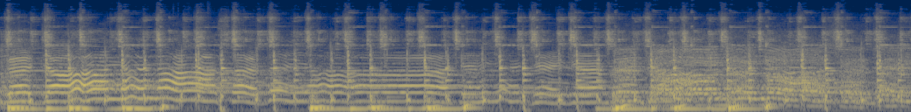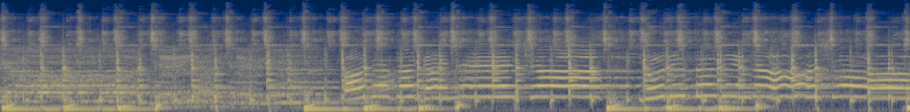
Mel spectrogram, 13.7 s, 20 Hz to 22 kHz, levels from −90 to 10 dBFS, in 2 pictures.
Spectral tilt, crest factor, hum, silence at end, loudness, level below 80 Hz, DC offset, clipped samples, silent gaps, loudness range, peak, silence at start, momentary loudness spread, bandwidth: -3.5 dB/octave; 14 dB; none; 0 s; -15 LUFS; -44 dBFS; under 0.1%; under 0.1%; none; 4 LU; 0 dBFS; 0 s; 7 LU; 17 kHz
